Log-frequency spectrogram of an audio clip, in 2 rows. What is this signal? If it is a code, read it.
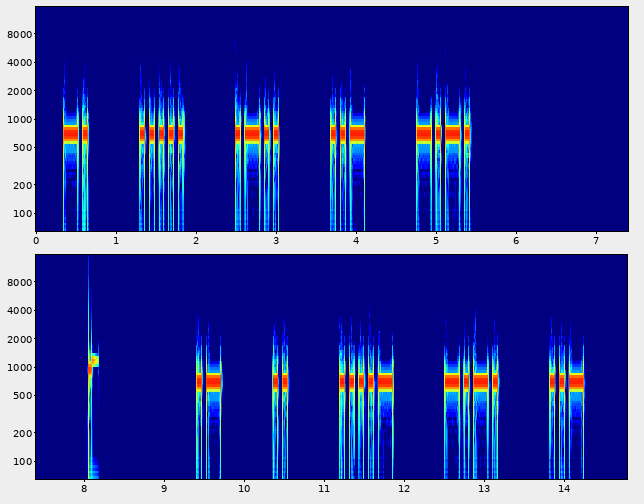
Morse code, heard as a keyed tone, about 20 wpm, spaced as for 10 wpm, 700 Hz. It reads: N5LUC AI4CU
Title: 102 Lesson 17g - Letter u - Call Signs 20wpm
